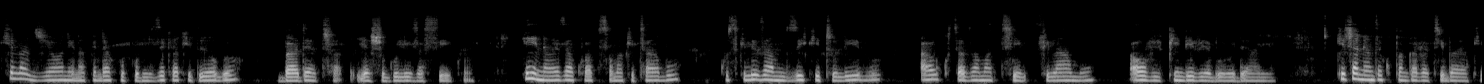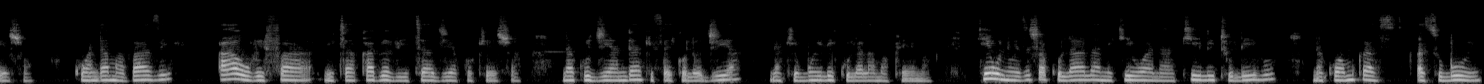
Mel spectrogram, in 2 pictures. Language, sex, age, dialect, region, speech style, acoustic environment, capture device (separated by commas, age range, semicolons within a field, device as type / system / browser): Swahili, female, 25-34, Kenya - Mombasa, Kenya, relaxed; focused, nature; silence; appliances, mobile / macOS / Safari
